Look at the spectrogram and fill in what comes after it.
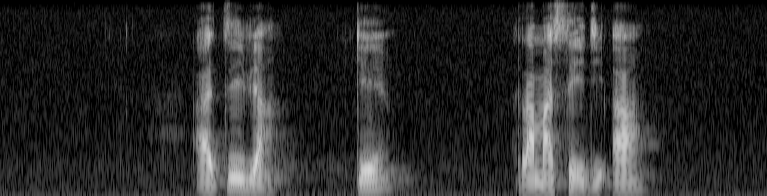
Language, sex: Northern Sotho, male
